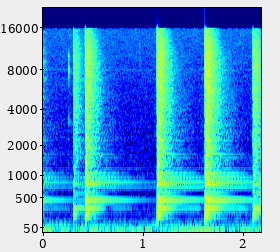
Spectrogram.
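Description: Soloed snare drum of a software brush kit playing back a MIDI drum pattern through a compressor: a few sharp strikes, about four in two seconds, over a steady ringing tone.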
